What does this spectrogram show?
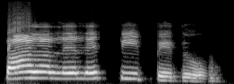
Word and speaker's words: paralelepípedo: A mesma coisa com século, a mesma coisa com próximo, e aí a gente chega em paralelepípedo. Confiram aí quantas sílabas tem a palavra paralelepípedo.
